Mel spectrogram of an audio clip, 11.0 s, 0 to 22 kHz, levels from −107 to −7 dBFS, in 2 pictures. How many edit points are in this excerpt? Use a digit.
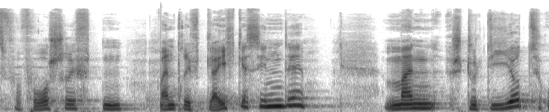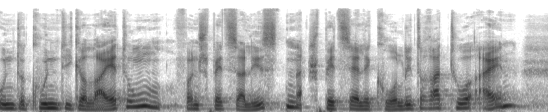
2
